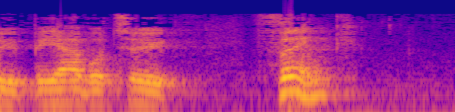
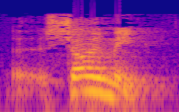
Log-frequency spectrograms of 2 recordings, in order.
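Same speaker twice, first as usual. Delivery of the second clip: friendly request; 4 semitones higher, 4 dB louder than usual. Retold or imitated. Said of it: "I can say to him".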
